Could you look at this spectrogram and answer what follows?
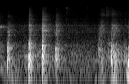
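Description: Sairang Kolkata Express passing the Ranaghat crossing cabin, with a series of loud rhythmic clattering wheel bursts, several close together, then a quieter gap before more clacks.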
